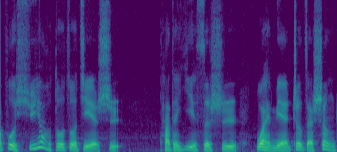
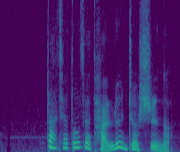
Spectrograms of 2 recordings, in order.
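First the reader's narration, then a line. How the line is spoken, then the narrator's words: Quiet. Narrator (Chinese): 拉纳雅小声对我说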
